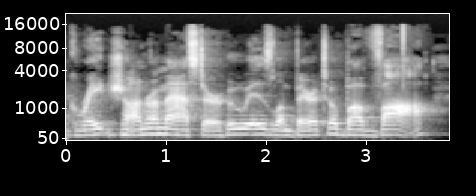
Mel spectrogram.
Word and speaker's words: Lamberto Bava: genre master who is lamberto bava with a little uh an extra accent on the a there one more incentive of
